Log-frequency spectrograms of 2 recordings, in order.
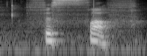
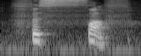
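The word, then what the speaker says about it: في الصف: So we're not going to say fi al because the lam is never pronounced when you have a sun letter. We're going to connect that fi sound to the slad.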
